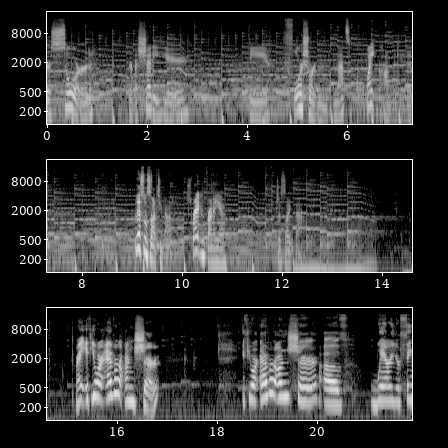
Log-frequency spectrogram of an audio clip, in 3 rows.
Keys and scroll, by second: 14.7-15.0 scroll down 1.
